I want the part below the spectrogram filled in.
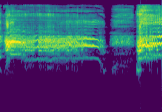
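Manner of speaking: high pained screams. Retold or imitated. Boy screaming as the pepper burns. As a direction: scream out in pain.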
